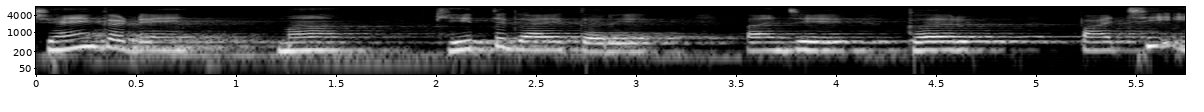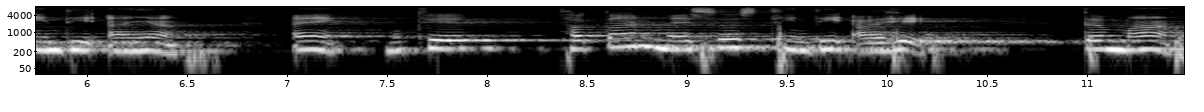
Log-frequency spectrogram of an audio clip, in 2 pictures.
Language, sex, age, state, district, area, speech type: Sindhi, female, 18-30, Gujarat, Junagadh, urban, spontaneous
